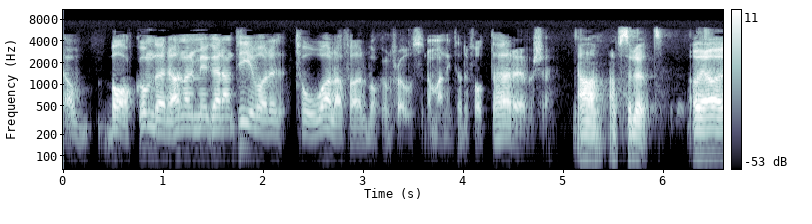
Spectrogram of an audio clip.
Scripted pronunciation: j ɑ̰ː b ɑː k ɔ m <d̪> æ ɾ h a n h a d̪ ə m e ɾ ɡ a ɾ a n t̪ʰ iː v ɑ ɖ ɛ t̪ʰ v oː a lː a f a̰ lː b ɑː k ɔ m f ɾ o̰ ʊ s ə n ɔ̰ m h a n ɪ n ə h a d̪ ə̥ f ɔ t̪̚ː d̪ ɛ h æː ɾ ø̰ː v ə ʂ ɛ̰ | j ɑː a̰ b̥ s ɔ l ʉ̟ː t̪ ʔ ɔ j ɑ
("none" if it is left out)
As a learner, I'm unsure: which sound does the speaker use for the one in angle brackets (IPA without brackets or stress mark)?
d̪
